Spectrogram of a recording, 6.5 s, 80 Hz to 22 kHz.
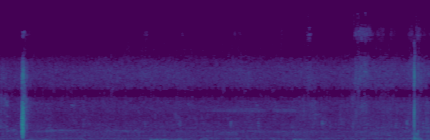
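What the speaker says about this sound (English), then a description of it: "There's thousands of bees here, but from 100 nukes, it's not really that many, but enough to take notice." Honey bees from about a hundred nucleus colonies buzzing around an outdoor apiary, a faint continuous drone with occasional individual bees passing close by, no talking.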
